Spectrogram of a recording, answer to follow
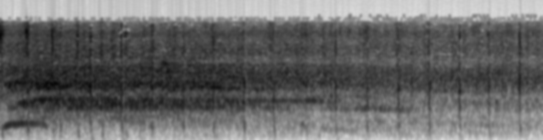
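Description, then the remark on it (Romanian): A crowd of students at George Washington University in Washington, D.C., applauds and cheers Greta Thunberg as she receives an Amnesty International award; dense clapping with high whoops and shouts at first, then thinning to scattered individual claps toward the end. “Luni, Thunberg a primit un premiu al organizației Amnesty International la Universitatea George Washington din capitala Statelor Unite, unde a fost întâmpinată cu ovații de studenți.”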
